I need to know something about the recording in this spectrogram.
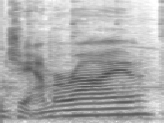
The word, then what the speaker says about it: Jamurai: It's pronounced real Jamurai.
